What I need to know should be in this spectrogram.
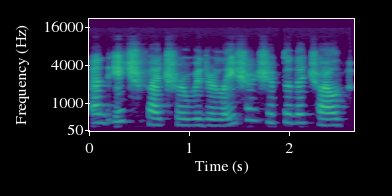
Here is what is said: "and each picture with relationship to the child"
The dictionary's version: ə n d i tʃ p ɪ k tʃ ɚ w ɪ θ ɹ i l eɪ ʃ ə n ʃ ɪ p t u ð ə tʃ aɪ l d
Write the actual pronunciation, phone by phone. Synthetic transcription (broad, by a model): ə n d i tʃ f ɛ tʃ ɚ w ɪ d ɹ i l eɪ ʃ ə n ʃ ɪ p t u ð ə tʃ aɪ l d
